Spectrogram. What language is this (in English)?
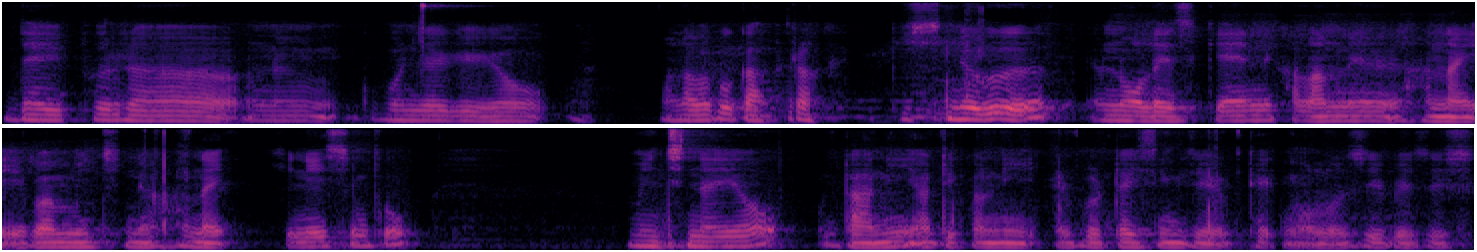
Bodo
